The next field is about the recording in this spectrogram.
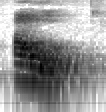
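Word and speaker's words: hour: Next, our, ah.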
